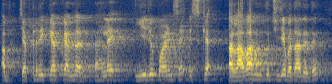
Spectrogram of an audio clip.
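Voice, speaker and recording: A man's voice: fairly high pitch, little pitch movement, brisk. A young man teaching math in a casual lecture, often asking a question and answering it himself. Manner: repeats questions and answers them himself, keeps checking in with "theek hai". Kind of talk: casual Hindi-English lecture to students. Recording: echoey room with long reverb.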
